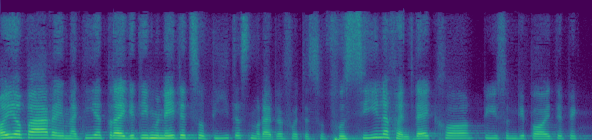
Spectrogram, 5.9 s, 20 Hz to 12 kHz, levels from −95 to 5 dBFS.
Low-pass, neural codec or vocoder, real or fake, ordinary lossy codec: 10.8 kHz; codec, 24 kHz, 0.9 kbps, WavTokenizer, large speech release; fake; AAC, 48 kbps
